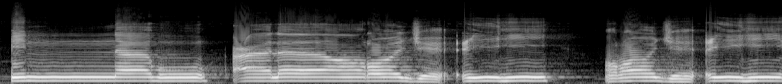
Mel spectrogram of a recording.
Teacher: huruf Qalqalah ya huruf pantul karena huruf ja berharakat sukun maka kita pantulkan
